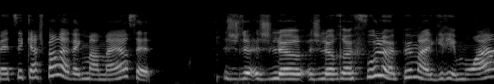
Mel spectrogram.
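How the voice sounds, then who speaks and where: Over a quiet background, a woman speaks at a moderate pace, high in pitch with ordinary pitch variation. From Gaspésie, Quebec (Carleton/Bonaventure area). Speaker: comedic content creator. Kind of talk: casual interview chat.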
